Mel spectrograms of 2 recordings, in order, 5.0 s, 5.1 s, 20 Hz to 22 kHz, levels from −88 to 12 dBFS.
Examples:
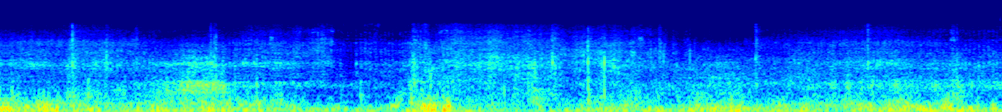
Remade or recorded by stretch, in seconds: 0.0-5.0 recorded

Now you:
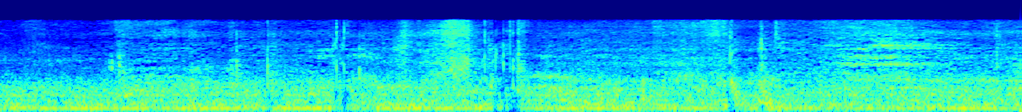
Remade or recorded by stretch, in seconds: 0.0-1.7 recorded; 1.7-3.9 remade; 3.9-5.1 recorded

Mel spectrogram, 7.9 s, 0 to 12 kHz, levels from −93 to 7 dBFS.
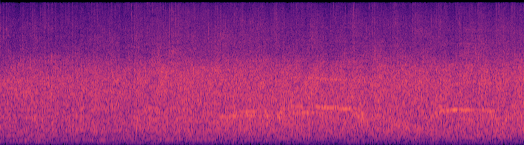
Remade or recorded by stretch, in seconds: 0.0-7.9 recorded

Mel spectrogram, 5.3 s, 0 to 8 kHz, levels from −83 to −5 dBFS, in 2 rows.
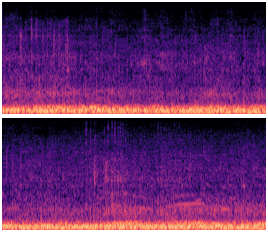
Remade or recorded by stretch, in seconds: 0.0-3.1 remade; 3.1-5.3 recorded

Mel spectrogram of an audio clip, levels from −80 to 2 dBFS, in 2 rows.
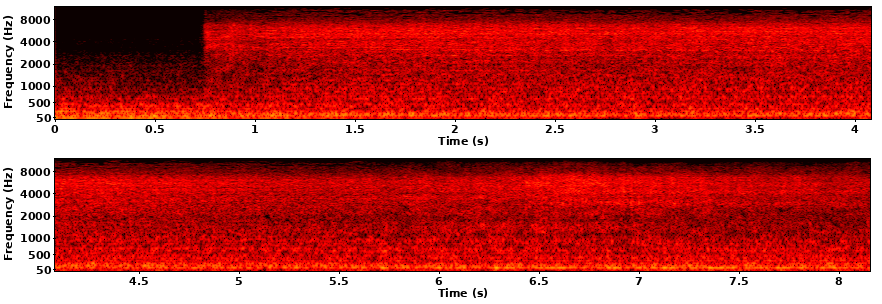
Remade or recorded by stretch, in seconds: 0.0-1.0 remade; 1.0-5.7 recorded; 5.7-8.2 remade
